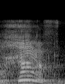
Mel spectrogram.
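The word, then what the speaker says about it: half: 好，所以注意一下，当你在念 have 的时候啊，l 是不发音的哈。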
